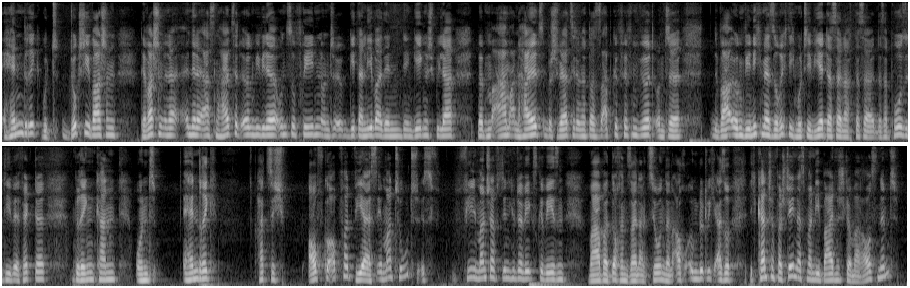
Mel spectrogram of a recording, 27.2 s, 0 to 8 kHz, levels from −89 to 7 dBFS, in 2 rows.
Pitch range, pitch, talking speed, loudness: 140-165 Hz, 150 Hz, 205 wpm, -23 LUFS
